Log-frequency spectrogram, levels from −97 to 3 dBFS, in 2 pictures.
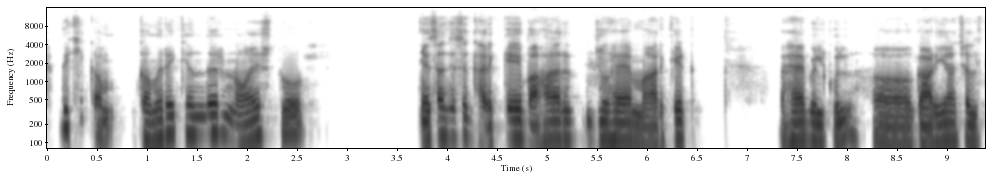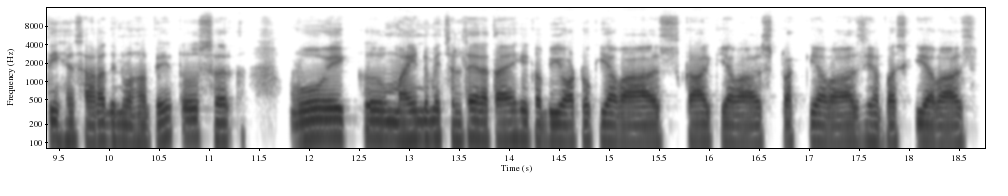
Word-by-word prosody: देखिए 175 +8 -4
कम - - -2 0.3
कमरे 115 +6 +2
के 140 - -7
अंदर 140 +2 +1
नॉइज़ 115 +7 0
तो 70 0 +1 1.2
ऐसा 110 +3 +3
जैसे 120 +2 -4
घर 120 -6 -1
के 120 +6 +1
बाहर 110 +4 +3 0.3
जो 110 0 +1
है 110 0 +3
मार्केट 95 +3 -1 1.0
है 105 +1 +4
बिल्कुल, 105 +1 -1
अ, 125 - -15 0.6
गाड़ियाँ 100 +3 +3
चलती 105 +2 -1
हैं 105 +1 -3
सारा 100 0 +1
दिन 100 0 -2
वहाँ 95 0 -1
पे 105 +4 +1
तो 120 0 +2
सर 105 -3 -1 0.6
वो 115 +4 +4
एक 120 0 +1 0.4
माइंड 110 +1 +2
में 115 0 +1
चलता 110 -1 -3
ही - - +4
रहता 105 -1 +2
है 110 +1 +1
कि 110 0 0
कभी 105 0 +1
ऑटो 100 +1 -2
की 105 - -3
आवाज़, 95 0 +3 0.2
कार 100 0 +2
की 100 0 -4
आवाज़, 95 -1 +1
ट्रक - - -1
की 105 - 0
आवाज़ 95 0 0
या 100 -1 -1
बस 95 - -1
की 105 -1 +1
आवाज़। 95 -1 +1
105 Hz, 160 wpm, -21 LUFS, 95-115 Hz, 1.2 s, है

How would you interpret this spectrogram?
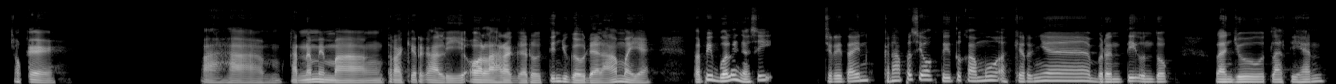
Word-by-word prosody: Oke. 100 -5 +2 1.5
Paham, 90 -1 -4
karena 100 +1 +1
memang 95 -4 +1
terakhir 105 0 -1
kali 95 0 0
olahraga 100 -2 +4
rutin 100 +9 -1
juga 110 -6 +1
udah 95 -1 +2
lama 120 +7 +1
ya? 95 0 -2 0.4
Tapi 220 - +2
boleh 165 +7 +5
nggak 120 -4 +1
sih 200 - -1 0.6
ceritain, 140 +6 +1 0.2
kenapa 180 +5 -1
sih - - +1
waktu 170 -8 -2
itu - - -2
kamu 175 +4 0
akhirnya 165 +5 0
berhenti 125 +4 +1
untuk 125 0 -2 0.4
lanjut 120 0 +2
latihan? 115 +4 -2
120 Hz, 120 wpm, -23 LUFS, 95-145 Hz, 1.5 s, boleh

